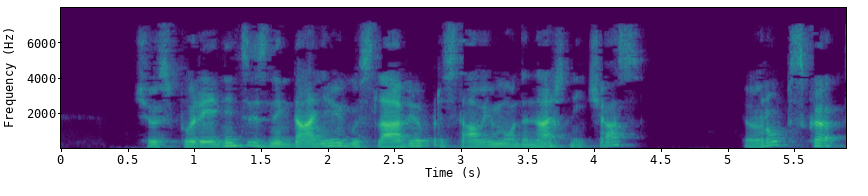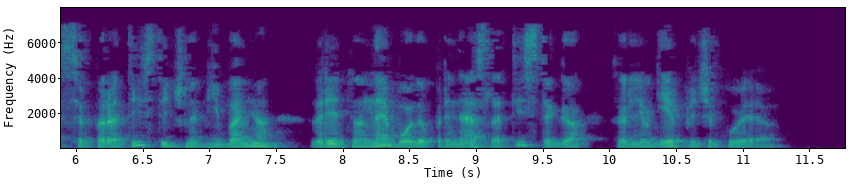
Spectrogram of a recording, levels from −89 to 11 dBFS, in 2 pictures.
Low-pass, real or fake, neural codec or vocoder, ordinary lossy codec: 7.2 kHz; fake; codec, 16 kHz, 4 kbps, X-Codec, HuBERT features, trained on LibriSpeech; MP3, 32 kbps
